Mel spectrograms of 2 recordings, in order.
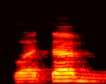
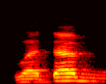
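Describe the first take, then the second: Both takes have the same delivery.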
